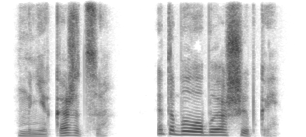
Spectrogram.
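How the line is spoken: Calm objection. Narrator (Russian): спокойно возразил Хейке

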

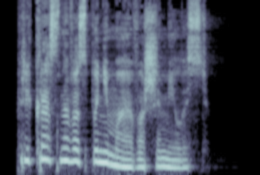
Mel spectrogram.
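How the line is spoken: Very calm. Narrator (Russian): предельно спокойно ответила Астра

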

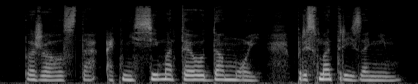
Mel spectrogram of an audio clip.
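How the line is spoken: Pleading whisper. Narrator (Russian): я успела лишь умоляюще шепнуть Адоре

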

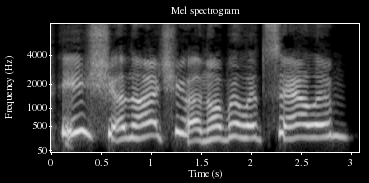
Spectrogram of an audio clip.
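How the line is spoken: Muffled sobbing. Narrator (Russian): всхлипывал он в грязный от сажи платок

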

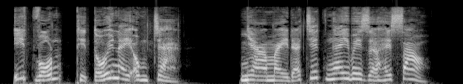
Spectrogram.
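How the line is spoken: Shout. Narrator (Vietnamese): Hắn quát lên

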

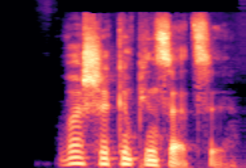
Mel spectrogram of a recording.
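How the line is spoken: Said quietly. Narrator (Russian): сказала она тихо

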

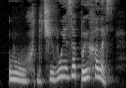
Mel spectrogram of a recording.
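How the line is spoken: Exclamation. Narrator (Russian): воскликнула

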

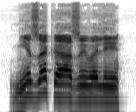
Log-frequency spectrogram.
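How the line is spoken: Dry explanation. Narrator (Russian): сухо пояснил

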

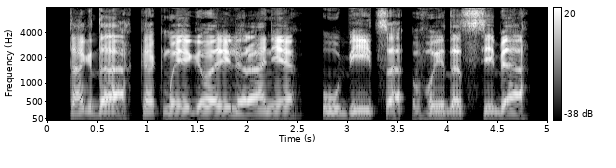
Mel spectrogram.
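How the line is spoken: Plain. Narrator (Russian): сказал Квадратный

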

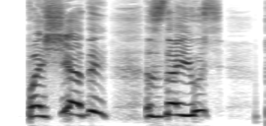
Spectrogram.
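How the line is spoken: Shrill womanly squeal. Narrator (Russian): по-женски взвизгнул Волконский

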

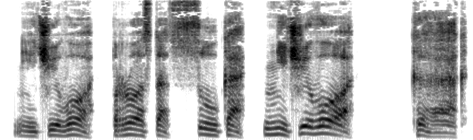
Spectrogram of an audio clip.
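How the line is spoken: Yelling. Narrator (Russian): орал он

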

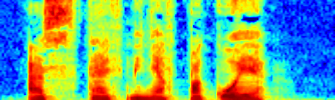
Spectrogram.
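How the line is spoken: Dejected plea. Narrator (Russian): попросила Дезире упавшим голосом

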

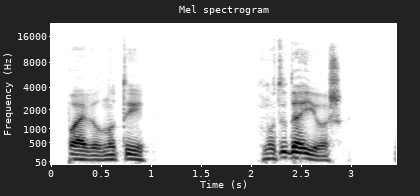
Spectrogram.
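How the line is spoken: Exclamation. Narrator (Russian): Вместо приветствия воскликнула моя медсестра Анастасия

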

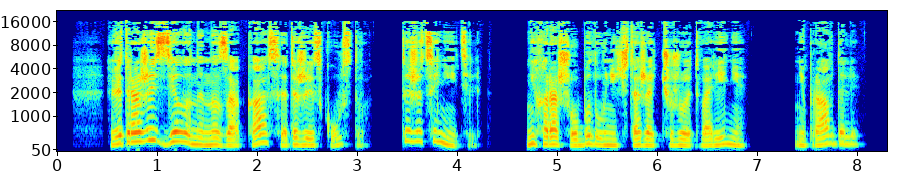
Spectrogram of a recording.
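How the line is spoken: Casual inquiring tone. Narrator (Russian): Будничным тоном поинтересовался он

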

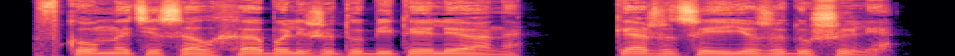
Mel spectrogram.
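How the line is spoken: Calm statement. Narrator (Russian): спокойно сказал Дронго

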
